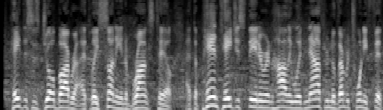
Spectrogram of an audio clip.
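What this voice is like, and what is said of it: East Coast American accent. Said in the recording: “I love his accent. It makes me feel like I'm on the East Coast.”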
